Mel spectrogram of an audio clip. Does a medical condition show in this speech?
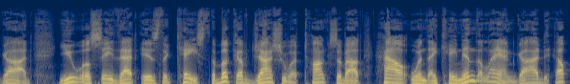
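No.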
